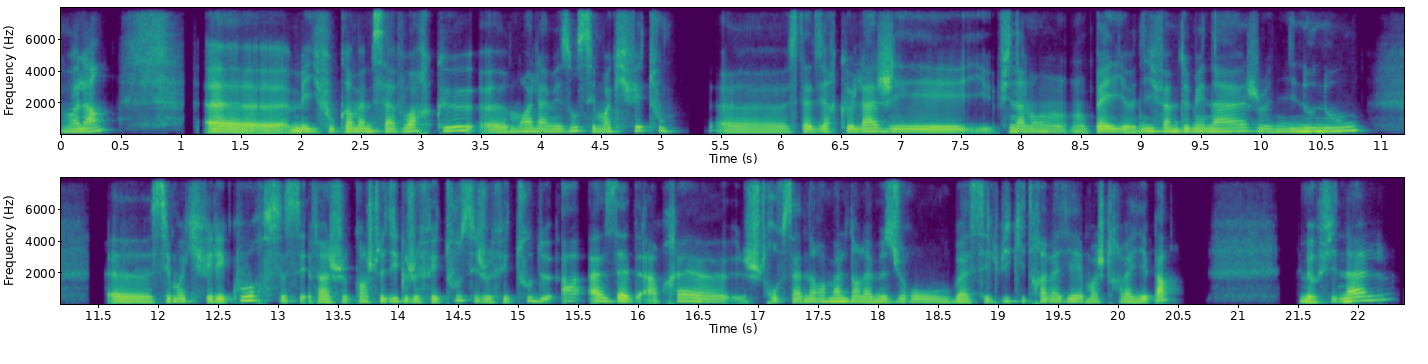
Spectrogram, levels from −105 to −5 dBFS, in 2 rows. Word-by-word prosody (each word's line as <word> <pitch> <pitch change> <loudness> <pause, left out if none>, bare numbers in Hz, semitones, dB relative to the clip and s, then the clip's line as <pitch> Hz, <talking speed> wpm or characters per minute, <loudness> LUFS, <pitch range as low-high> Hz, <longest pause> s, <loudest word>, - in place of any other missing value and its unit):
Voilà, 195 +7 +1 0.8
heu, 160 - +4
mais 180 -2 +4
il 170 - -4
faut 180 +2 -4
quand 185 0 +1
même 185 +1 +2
savoir 195 +2 0
que, 235 +3 +2
heu, 165 - 0
moi 190 +4 +1
à - - +3
la 185 -2 0
maison 180 +5 -1
c'est 225 -4 -1
moi 185 +1 0
qui 195 - -6
fais 230 - 0
tout, 215 -3 -5 0.4
heu, 165 -3 -2
c'est 165 +2 -5
à 175 - +4
dire 175 +1 -3
que - - -3
là, 190 +3 +3
j'ai 170 -3 +1
i - - -9
finalement 185 -1 -1
on - - -5
on - - -5
paye, 175 -1 +3
heu, 160 - 0
ni 190 +4 +2
femme 195 -1 +2
de 190 0 +1
ménage, 190 +2 0
heu, 175 - -2
ni 175 +2 -2
nounou, 205 +5 +3 0.7
heu, 160 0 +2
c'est 160 +4 +1
moi 180 0 0
qui 190 0 -8
fais 170 - 0
les 165 0 +3
courses. 250 +10 0
C'est 200 - -3
enfin 170 0 +1
je 165 +1 -1
quand 170 +1 -3
je 175 - -5
te - - +1
dis 190 +1 -1
que 185 - -2
je 175 - 0
fais 170 0 -1
tout, 170 +9 -6
c'est 250 -7 -2
je 165 -2 -1
fais 165 +1 -6
tout 180 +7 -6
de 180 -4 -2
A 220 - -3
à - - +3
Z. 200 0 +1 0.2
Après 210 -3 0
heu, 175 0 -2
je - - -2
trouve 185 -1 -5
ça 180 -1 +1
normal 190 +2 +2
dans 175 -2 0
la 165 -1 +1
mesure 170 +2 0
où, 165 - -2
bah 80 0 0
c'est 175 - -3
lui 175 +4 -7
qui 200 +1 -9
travaillait 185 0 -1
et - - -1
moi 165 0 -3
je 165 - -2
travaillais 165 0 -1
pas. - - -1 1.0
Mais 160 - +3
au - - -2
final 230 - +1
180 Hz, 235 wpm, -23 LUFS, 170-195 Hz, 1.0 s, heu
